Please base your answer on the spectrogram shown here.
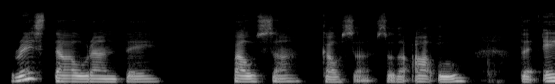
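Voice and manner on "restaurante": restaurante said very slowly, au gliding as one sound; slow demo. Shown as a demonstration. Teacher modelling the au diphthong in restaurante. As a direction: draw out restaurante syllable by syllable. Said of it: "A U is au".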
